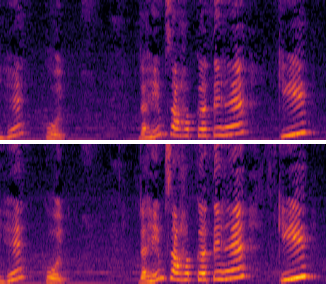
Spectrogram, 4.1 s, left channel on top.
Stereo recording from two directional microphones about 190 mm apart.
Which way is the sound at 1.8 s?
15° right (ahead or behind).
